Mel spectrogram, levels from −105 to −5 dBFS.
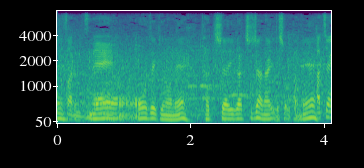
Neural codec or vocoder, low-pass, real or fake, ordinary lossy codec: none; 7.2 kHz; real; none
